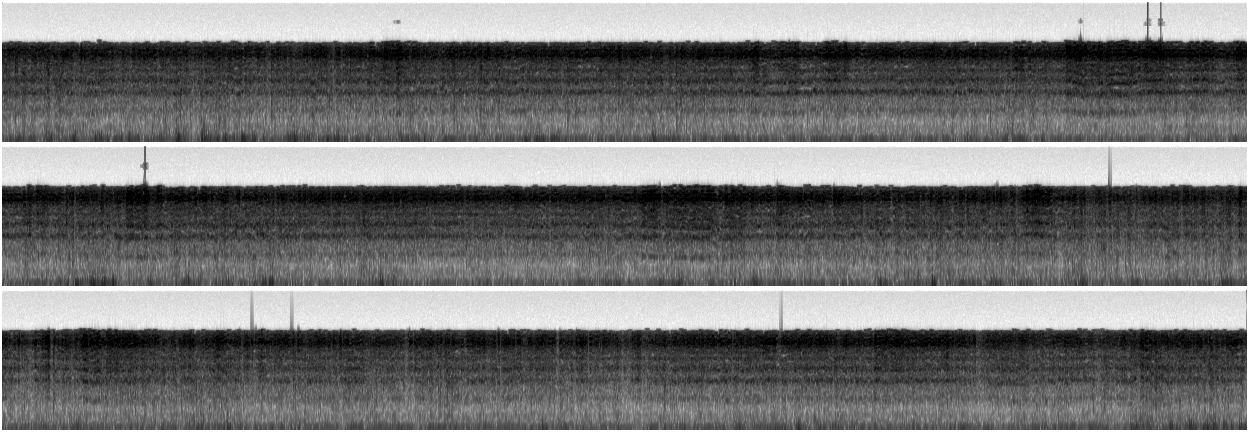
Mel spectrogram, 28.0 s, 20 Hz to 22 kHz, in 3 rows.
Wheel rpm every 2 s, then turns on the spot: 230, 230, 230, 230, 230, 230, 230, 220, 230, 230, 230, 230, 230, 230.
none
